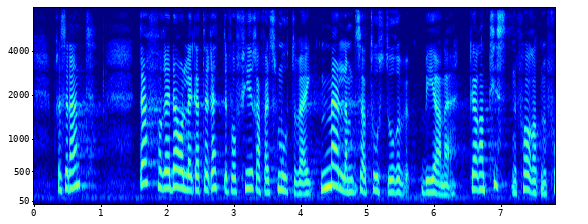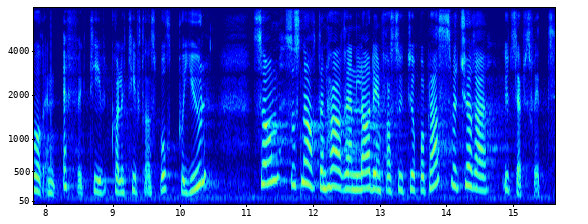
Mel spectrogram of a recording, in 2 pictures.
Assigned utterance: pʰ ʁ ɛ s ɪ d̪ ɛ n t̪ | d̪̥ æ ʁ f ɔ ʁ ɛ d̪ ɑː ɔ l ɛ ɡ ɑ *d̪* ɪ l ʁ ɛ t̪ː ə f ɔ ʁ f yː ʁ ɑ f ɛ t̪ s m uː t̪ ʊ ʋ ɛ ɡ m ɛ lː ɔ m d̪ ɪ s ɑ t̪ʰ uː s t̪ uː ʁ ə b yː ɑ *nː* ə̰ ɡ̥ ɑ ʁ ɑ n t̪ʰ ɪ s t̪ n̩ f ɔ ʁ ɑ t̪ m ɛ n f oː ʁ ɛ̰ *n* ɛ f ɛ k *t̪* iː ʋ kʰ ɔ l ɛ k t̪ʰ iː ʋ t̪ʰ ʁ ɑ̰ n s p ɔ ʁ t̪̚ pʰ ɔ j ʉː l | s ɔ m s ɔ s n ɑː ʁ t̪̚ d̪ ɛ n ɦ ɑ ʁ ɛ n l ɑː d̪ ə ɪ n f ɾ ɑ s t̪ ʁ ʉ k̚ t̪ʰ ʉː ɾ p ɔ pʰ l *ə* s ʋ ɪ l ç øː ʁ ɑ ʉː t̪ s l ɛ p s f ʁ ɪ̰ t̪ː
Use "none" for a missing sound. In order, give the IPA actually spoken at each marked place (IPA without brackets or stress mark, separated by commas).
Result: t̪, n, n, t̪ʰ, ɑ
